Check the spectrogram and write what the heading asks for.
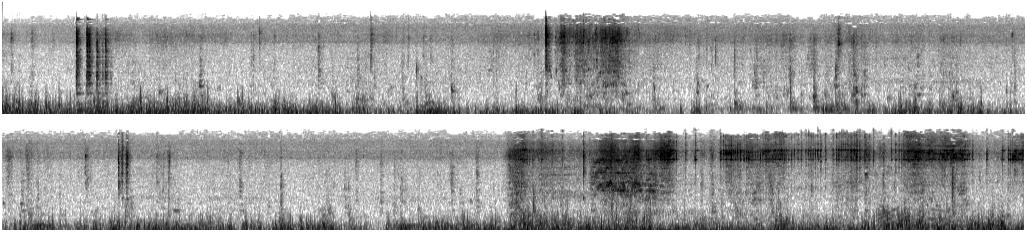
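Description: Wind buffeting the microphone on an open boat: a dense, low rumble that rises and falls. A few brief higher-pitched noises break through, the longest in the last few seconds.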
